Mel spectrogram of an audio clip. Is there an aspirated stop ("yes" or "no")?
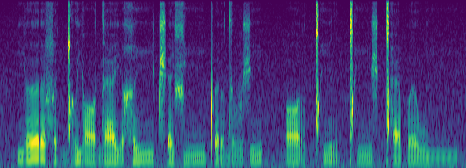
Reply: yes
